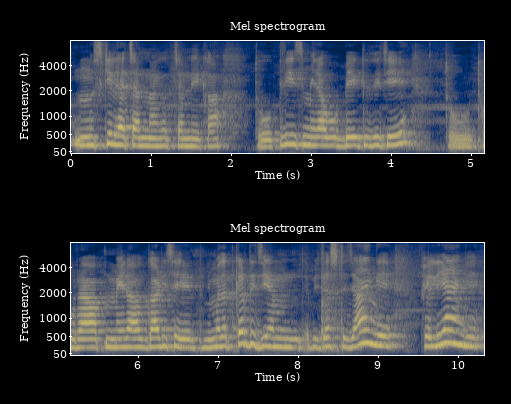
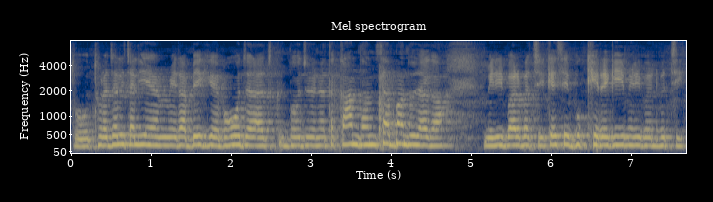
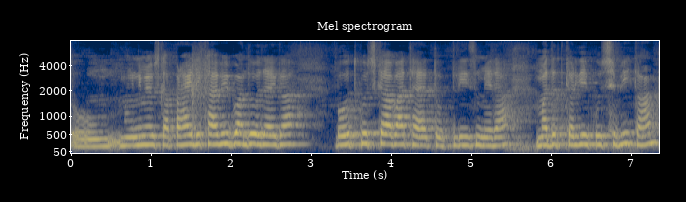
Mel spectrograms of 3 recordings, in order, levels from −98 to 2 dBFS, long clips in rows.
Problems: background sounds at intervals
